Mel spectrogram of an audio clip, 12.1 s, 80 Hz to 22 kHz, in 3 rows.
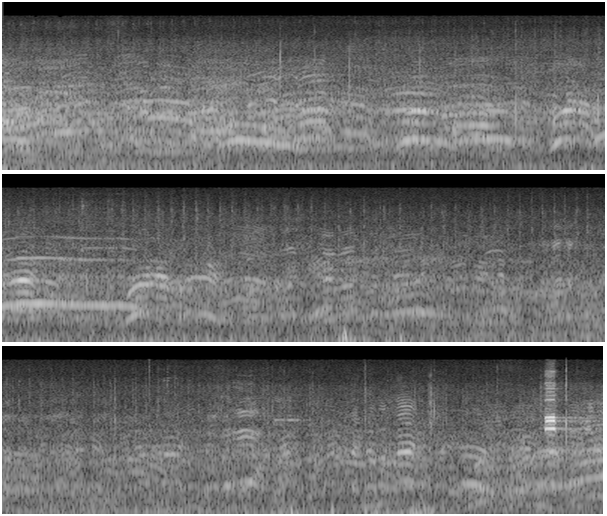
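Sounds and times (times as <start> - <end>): crowd shouting and calling out: 0.0 - 12.0.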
